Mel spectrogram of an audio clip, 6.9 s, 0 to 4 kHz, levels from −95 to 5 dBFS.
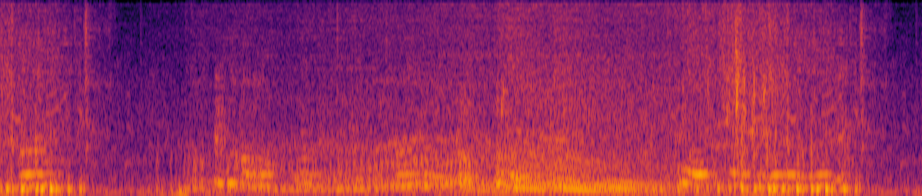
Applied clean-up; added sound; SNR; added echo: none; Engine starting / Motorcycle; -4 dB; reverberation time 0.6 s.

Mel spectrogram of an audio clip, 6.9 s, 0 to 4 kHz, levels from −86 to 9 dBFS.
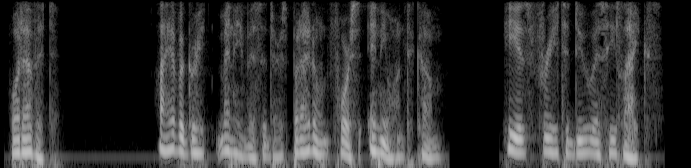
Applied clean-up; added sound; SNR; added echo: none; none; none; none.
